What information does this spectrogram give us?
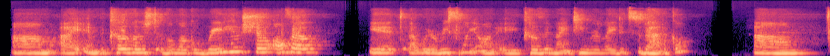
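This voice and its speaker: A woman's voice: a little high, darkish tone. A middle-aged woman, a life coach, talking about herself and her beliefs in an upbeat, emphatic way, often in short listed phrases. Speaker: life coach, interview guest. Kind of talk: casual interview talk. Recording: echoey room.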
